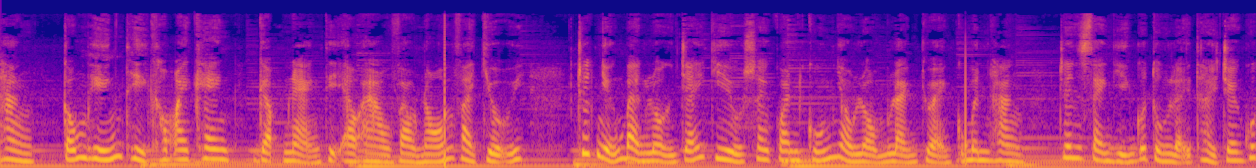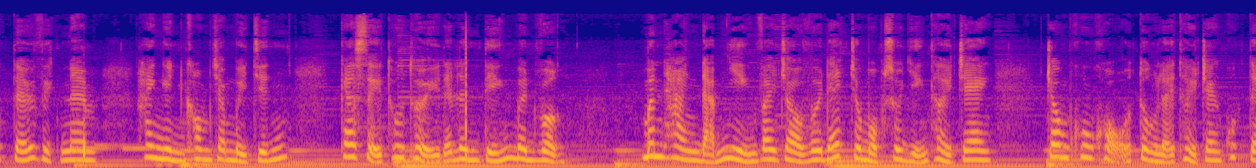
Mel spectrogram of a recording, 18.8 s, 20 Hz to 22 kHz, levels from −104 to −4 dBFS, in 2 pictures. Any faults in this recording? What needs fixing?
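Four loud pops occur at 3.33–3.35 s, 7.24–7.26 s, 10.05–10.07 s and 12.91–12.93 s. Each is a single sharp click of about 20 ms, peaking roughly 20 dB above the surrounding sound, which continues underneath. The likely cause is a brief voltage pulse from a switch, connector, static or driver glitch entering the signal path. A waveform would show each pop as a tall, narrow spike, and a spectrogram as a thin full-height vertical stripe. Secure connectors, ground equipment properly and keep drivers stable to prevent them.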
